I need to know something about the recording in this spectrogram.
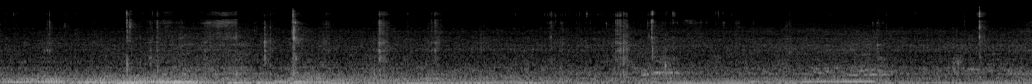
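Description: Fingers mixing rice and curry on a plate, making scattered light clicks and wet squishes, over a steady low rumble of background noise.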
